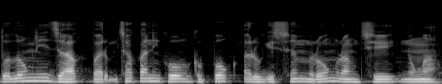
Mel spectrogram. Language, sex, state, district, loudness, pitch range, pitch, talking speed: Garo, male, Meghalaya, South Garo Hills, -19 LUFS, 120-140 Hz, 125 Hz, 120 wpm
